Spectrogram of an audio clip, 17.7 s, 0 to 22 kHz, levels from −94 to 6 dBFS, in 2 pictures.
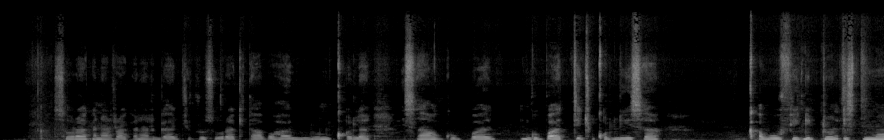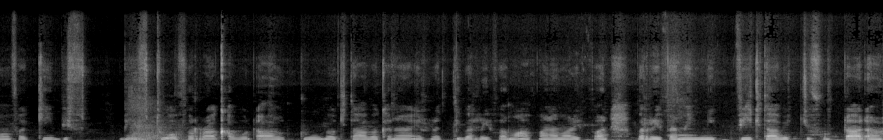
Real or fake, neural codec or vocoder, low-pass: real; none; 19.8 kHz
